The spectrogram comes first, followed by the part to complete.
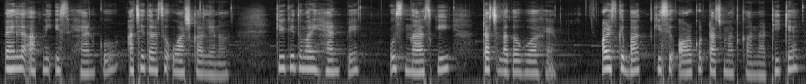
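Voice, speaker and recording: A woman's voice: mid-range voice, moderate pace, darkish tone, soft background music, natural voice. A woman reading the part of a jealous, sulky ten-year-old boy in a fan fiction voiceover. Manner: curt, scolding.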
